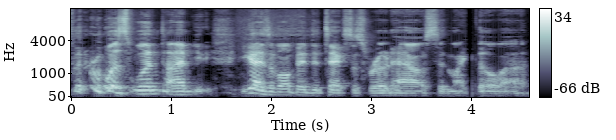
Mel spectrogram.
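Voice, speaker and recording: A young man co-hosting a podcast, telling animated stories in casual chat, laughing often and acting out what people said. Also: on the low side, normal speed, husky. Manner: animated storyteller, laughs often, acts out quotes. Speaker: podcast co-host.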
